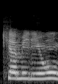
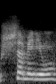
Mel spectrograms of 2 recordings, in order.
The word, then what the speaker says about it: Caméléon: Alors moi j'ai une grosse boîte de feutre à alcool de la marque Caméléon ou Chaméléon, je ne sais jamais comment ça se prononce, normalement c'est Caméléon, mais je sais pas, bref.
